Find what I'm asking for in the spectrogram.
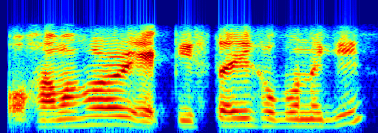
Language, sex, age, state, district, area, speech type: Assamese, male, 30-45, Assam, Majuli, urban, conversation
